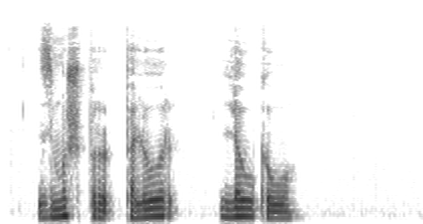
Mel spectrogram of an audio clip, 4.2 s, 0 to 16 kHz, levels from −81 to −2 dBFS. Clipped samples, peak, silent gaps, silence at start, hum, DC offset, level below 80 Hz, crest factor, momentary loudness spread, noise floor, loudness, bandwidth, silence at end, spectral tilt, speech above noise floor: under 0.1%; -6 dBFS; none; 0.35 s; none; under 0.1%; -64 dBFS; 18 dB; 10 LU; -70 dBFS; -23 LUFS; 10.5 kHz; 1.3 s; -6.5 dB/octave; 49 dB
